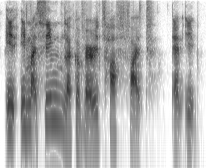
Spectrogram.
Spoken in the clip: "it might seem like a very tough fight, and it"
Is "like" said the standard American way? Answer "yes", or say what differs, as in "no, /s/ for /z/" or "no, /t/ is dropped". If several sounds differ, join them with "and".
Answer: yes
